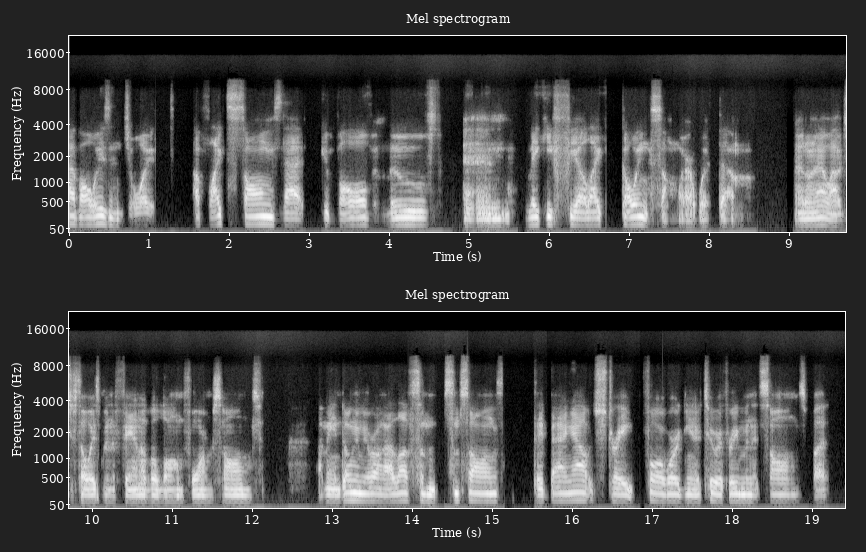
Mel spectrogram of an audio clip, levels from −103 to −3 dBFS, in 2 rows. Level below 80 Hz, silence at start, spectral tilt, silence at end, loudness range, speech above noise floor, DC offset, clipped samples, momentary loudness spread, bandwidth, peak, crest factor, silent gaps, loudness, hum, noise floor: -54 dBFS; 0 s; -4.5 dB/octave; 0.25 s; 2 LU; 47 dB; 0.2%; under 0.1%; 9 LU; 9.8 kHz; 0 dBFS; 14 dB; none; -14 LUFS; none; -61 dBFS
